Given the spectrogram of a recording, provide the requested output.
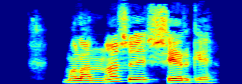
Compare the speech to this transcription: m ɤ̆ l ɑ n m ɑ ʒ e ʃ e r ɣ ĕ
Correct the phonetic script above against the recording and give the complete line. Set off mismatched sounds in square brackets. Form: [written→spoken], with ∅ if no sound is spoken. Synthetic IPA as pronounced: m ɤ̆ l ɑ n m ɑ ʒ e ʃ e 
